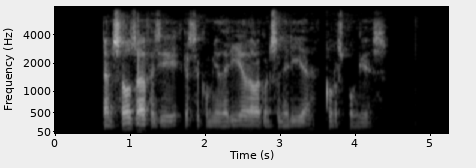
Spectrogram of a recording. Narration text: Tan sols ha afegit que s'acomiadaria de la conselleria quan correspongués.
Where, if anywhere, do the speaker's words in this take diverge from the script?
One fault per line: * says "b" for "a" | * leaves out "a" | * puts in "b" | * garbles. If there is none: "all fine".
* leaves out "quan"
